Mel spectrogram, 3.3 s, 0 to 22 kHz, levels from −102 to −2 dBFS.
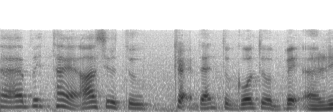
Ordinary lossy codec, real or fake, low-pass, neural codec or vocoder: none; fake; 7.2 kHz; codec, 16 kHz, 0.8 kbps, ZipCodec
